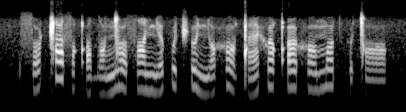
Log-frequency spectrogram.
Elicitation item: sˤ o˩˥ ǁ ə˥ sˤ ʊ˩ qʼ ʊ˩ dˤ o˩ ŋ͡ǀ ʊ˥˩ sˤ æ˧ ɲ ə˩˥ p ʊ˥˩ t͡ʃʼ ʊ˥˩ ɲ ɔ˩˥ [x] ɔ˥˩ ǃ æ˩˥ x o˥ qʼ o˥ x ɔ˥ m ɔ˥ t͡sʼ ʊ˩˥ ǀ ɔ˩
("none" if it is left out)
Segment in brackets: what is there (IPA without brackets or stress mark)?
x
